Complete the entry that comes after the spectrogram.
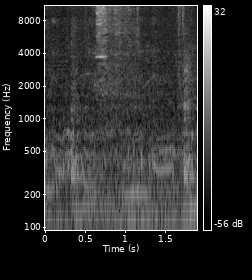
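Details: Domestic pigeons of breeds including Gola, Muslodom, Khaki, Bagha, Kaldom, Chila and high-flyer, kept for sale in Bangladesh; low throaty coos with brief louder bursts, indoor room echo and faint background noise.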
